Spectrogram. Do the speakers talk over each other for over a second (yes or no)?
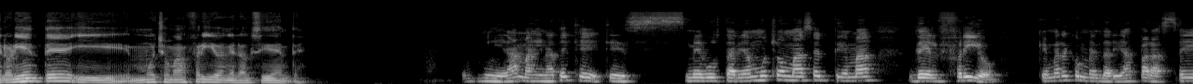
no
